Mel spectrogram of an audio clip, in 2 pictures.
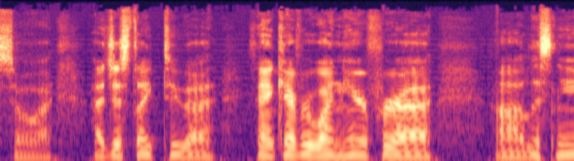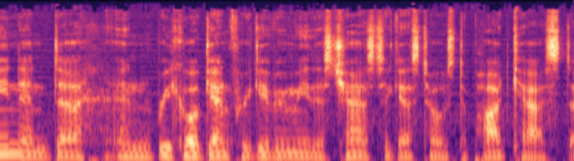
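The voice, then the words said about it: Canadian accent. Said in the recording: “I've been told I have a uh, Canadian accent ... my Canadian accent slips through”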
